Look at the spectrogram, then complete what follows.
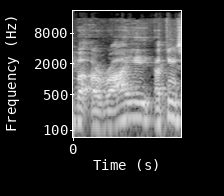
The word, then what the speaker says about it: Arya: first name right, but Araya, I think it's Araya Davari. I know it's Davari, but the first name I don't know how to pronounce that. I think it's Araya. Arya, yeah. Arya Davari.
